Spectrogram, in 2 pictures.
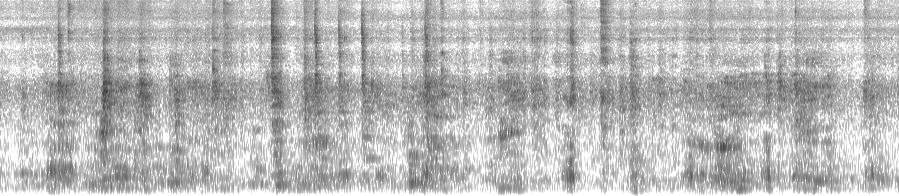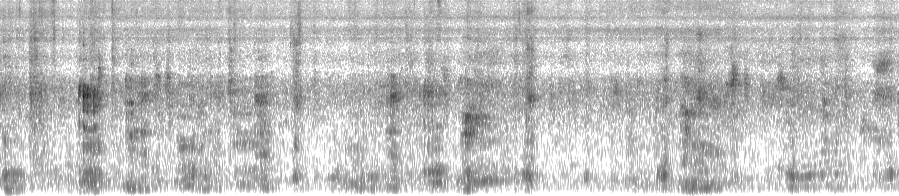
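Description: A pen of piglets grunting in many short, irregular calls, with one louder, higher-pitched call about halfway through.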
